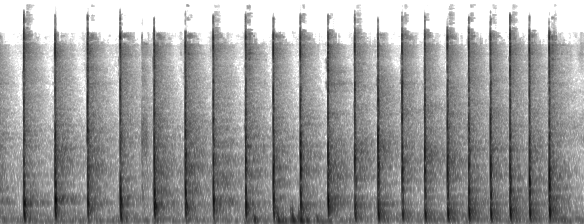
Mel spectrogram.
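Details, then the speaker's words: Hammer taps on a restoration project's rehung muffler, whose back half had been dragging in the dirt, land as dead, short thuds with no ring, about three a second. It sounds packed, like cement inside; later found scuzzy. "That sounds packed. And the mid, I mean, it sounds like there's cement in there."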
